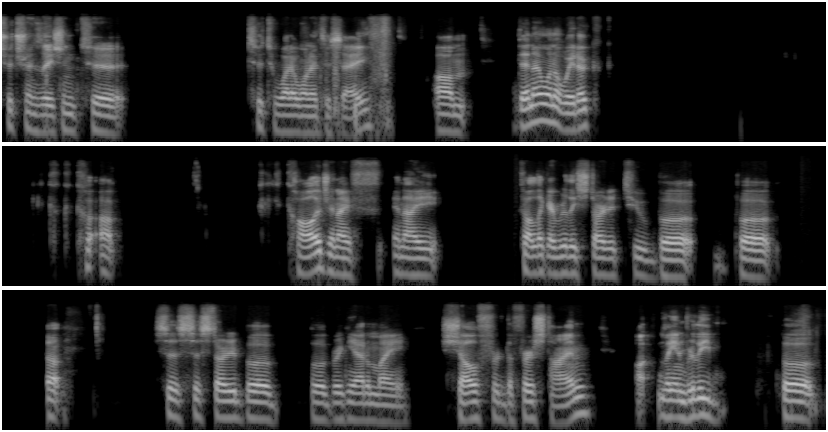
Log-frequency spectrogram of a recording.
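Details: Young panelist from India who stutters (stammers), speaking about his own experience on a live online panel of young people who stutter. Stuttering.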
